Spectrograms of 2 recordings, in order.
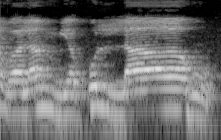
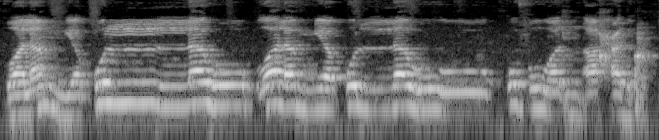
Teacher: ہا کو لمبا کریں گے، لام کو لمبا نہیں کریں گے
